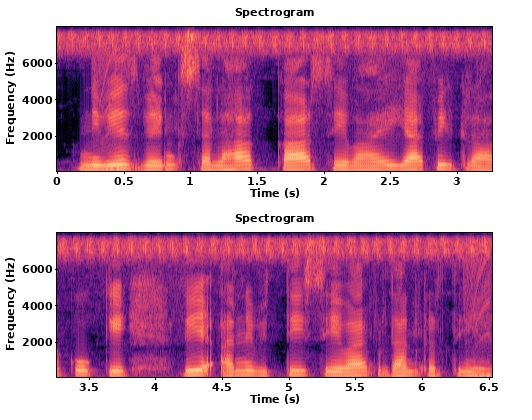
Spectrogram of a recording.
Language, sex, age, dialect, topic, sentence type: Hindi, female, 18-24, Kanauji Braj Bhasha, banking, statement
